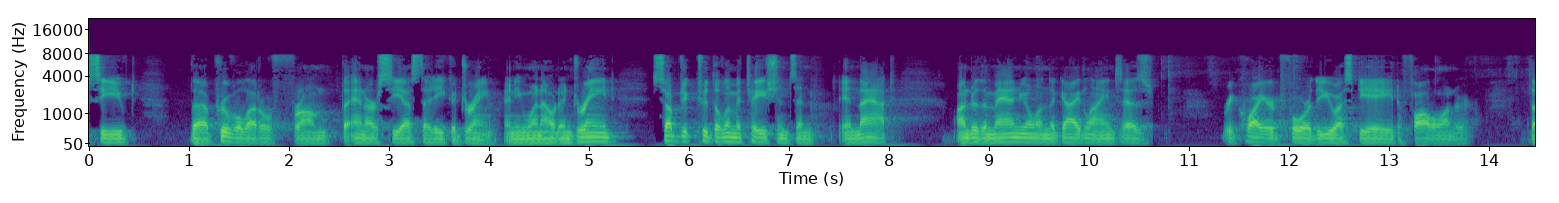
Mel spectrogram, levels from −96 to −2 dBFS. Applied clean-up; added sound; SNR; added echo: none; none; none; none.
